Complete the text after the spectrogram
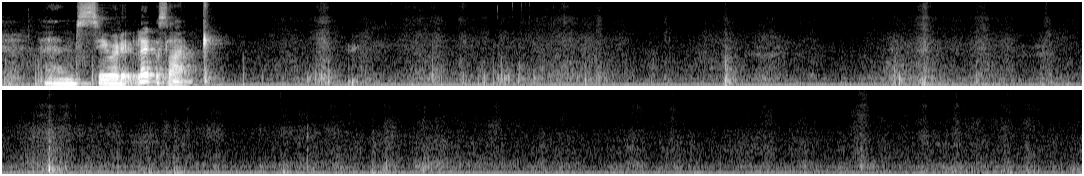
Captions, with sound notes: and see what it looks like [rustling]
